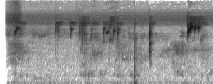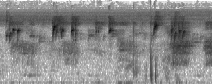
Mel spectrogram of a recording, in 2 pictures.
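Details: Hybrid of society finch and long-tailed finch singing. High, thin chirps and twittering notes come in quick clusters, with occasional sharp clicks and a few brighter whistled notes.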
